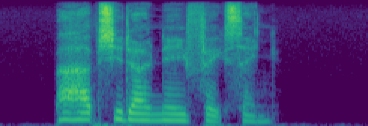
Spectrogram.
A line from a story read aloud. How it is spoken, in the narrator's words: Griffin says quietly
